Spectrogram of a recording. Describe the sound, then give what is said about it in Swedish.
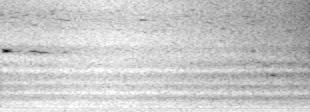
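A long, steady exhale of breath during a guided breathing exercise, a soft airy hiss that swells early and then gradually tapers off, with no talking. “Och andas ut.”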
